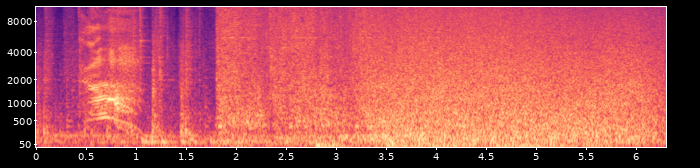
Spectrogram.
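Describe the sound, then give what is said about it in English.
A sharp crash with splintering, crackling hits at the start, then a steady, loud rushing roar of water surging on without pause, as a torrent of water rushes from a bathroom down a hallway and slams a creature into the far wall. “I can't believe my eyes as a rush of water comes from the bathroom, down the hall, around Claire, and into the creature, slamming it into the far wall.”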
